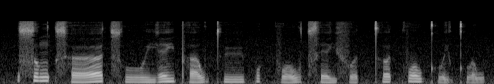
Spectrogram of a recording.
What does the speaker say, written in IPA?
s ʊ˥ ŋ t͡sʰ œː˨˥ t͡sʰ uː˨ j e˥ j pʰ ɐ˨˥ w t̪ʰ yː˧ p ʊ˥ k̚ f o˨˥ w t͡sʰ e˨ j f ɵ˨˥ t̚ t̪ʰ ɵ˥ t̚ f o˥ w kʷʰ e˨˩ j kʷʰ ɐ˨ w

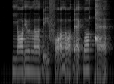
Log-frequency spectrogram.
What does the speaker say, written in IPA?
j ɔ˨ ɾʲ u˨ l ɤ˨ ɗ ḭ˦ f ɔ̰˦ l ɔ̰˦ ɗ ɛ̰˦ ɡ͡b ɔ˦ ǃ ɛ̰˦

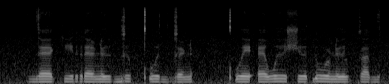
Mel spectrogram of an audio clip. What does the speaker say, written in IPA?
d ɛ k i r ɛ ɳ ɨ ɡ ɨ kʷʼ ɨ d ɡ ɘ ɳ | kʷʼ e ʔ ɛ w ɨ ʃ ɨ ɗ u ɳ ɨ l k ɐ d

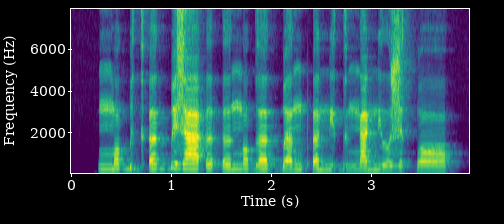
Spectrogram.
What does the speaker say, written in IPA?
ŋ͡m ɔ ɡ͡b ɪ ɡ ʔ ɐ ɡ ɓ ɪ z a ʔ ə ʔ ə ŋ ɔ ɡ ɐ ɡ͡b ɐ ŋ pʼ ɐ mʲ ɐ ɡ ø ŋ a mʲ o z ə ɡ͡b ɔ

